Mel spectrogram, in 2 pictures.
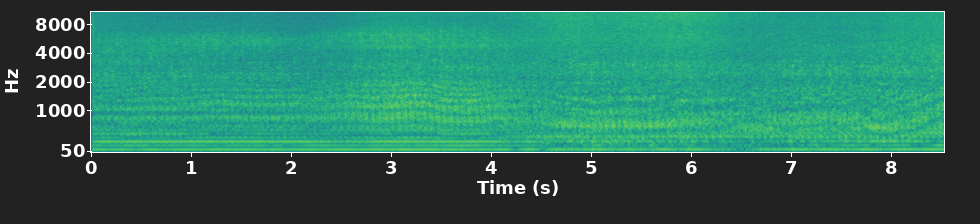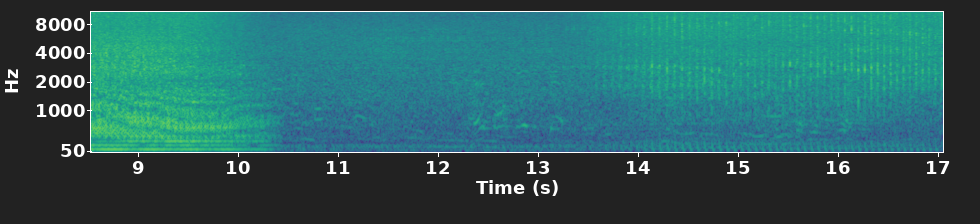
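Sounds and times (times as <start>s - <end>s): boat engine drone: 0.0s - 10.8s.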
